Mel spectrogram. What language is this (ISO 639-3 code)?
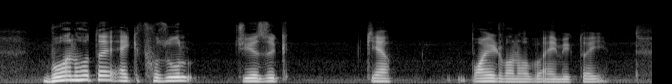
kas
